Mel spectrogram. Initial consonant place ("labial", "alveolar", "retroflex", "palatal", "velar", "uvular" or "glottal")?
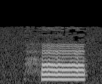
glottal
